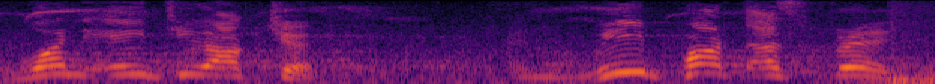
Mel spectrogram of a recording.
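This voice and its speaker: A man's voice: very high voice, very animated, measured pace, music in the background, exaggerated voice. A man playing a wheedling, theatrical bazaar merchant in a video game, haggling with salesman's effusiveness. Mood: aggrieved, haggling. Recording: reverberant, with clear street noise.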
